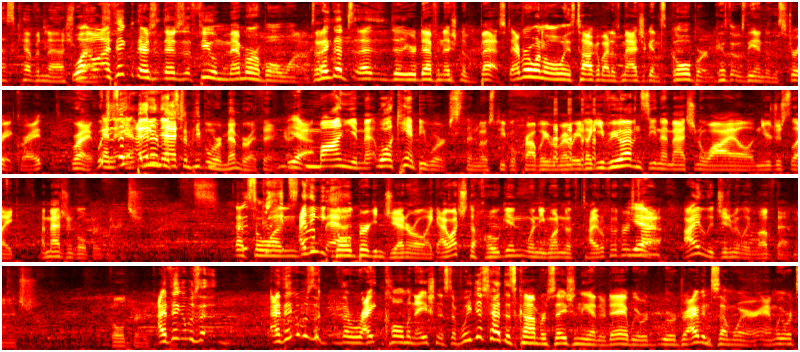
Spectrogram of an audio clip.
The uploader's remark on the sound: Live From Podcast Row At Starrcast. Coming to you live from Starrcast.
